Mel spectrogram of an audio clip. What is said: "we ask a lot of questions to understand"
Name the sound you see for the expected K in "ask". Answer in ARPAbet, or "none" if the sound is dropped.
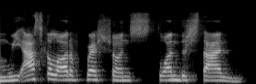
K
